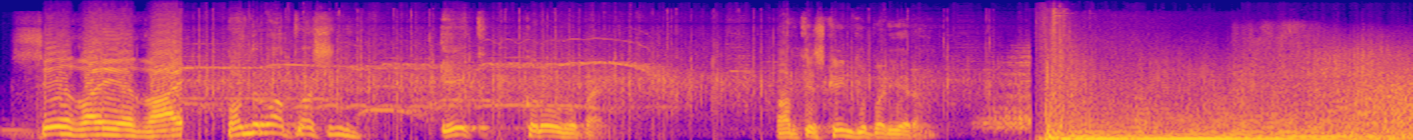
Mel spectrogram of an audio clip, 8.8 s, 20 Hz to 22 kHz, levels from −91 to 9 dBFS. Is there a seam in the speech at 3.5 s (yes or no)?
no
